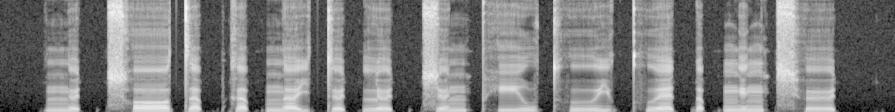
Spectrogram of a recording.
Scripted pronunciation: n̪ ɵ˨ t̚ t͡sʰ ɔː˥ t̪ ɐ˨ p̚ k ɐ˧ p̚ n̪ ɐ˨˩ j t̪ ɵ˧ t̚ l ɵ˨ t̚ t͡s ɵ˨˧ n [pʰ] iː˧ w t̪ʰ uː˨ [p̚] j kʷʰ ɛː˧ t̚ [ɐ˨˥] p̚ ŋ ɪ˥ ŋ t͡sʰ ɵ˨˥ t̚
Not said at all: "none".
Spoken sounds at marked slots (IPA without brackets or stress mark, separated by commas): pʰ, none, ɐ˨˥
